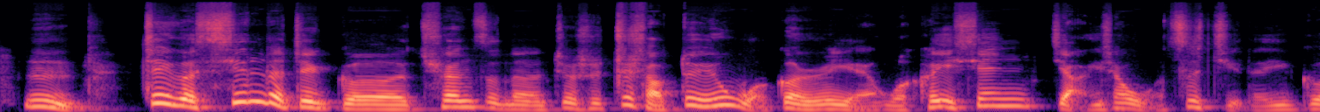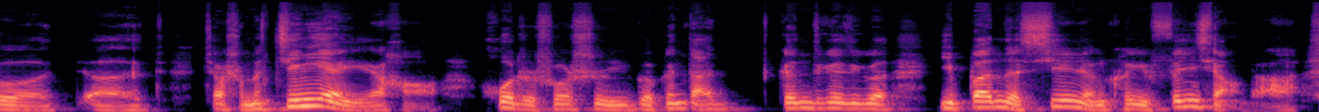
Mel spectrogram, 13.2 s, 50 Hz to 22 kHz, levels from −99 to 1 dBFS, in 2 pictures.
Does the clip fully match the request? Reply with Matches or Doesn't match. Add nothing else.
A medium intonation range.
Doesn't match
